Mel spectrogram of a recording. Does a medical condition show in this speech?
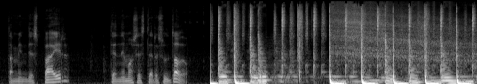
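No.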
